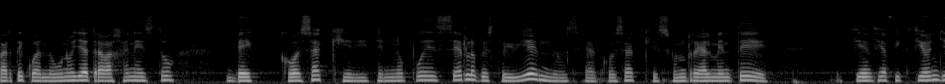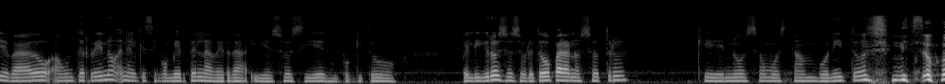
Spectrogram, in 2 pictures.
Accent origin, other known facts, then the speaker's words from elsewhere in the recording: Spain; also born or lived in Guatemala; yo soy española, y por accidente, por supuesto, también. Vivía en Guatemala, estuve viviendo 7 años allí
